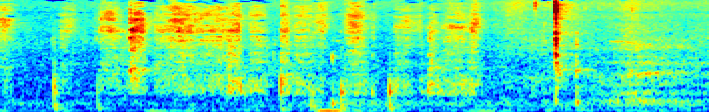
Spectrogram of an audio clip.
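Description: Pen writing on paper, a handful of short scratchy strokes at close range with small gaps between them, faint and quiet, no voices.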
